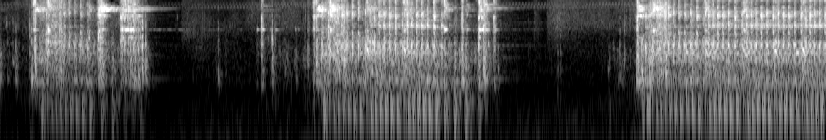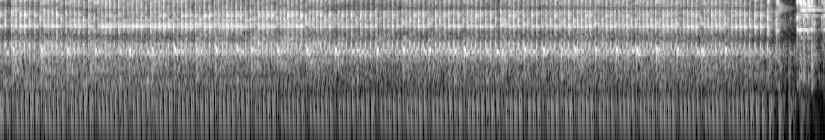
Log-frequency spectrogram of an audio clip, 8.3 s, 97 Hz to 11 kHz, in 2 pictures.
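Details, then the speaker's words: Husqvarna 562XP Mark II chainsaw, new, fully warmed up after cutting, stock muffler: hot restart, short pulls then catches and settles to steady even idle without needing high idle, unlike owner's 562 Mark 1; normal hot start. "oh re uh hot start now it's definitely warmed up right let's just see if it's a one"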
